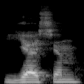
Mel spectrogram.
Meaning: short masculine singular of я́сный (jásnyj)
- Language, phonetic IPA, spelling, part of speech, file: Russian, [ˈjæsʲɪn], ясен, adjective, Ru-ясен.ogg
